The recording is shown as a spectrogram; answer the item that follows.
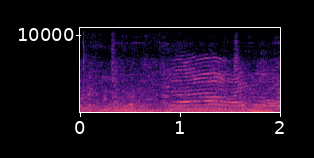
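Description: Voices of a crowd talking on a busy walkway, with a high, wavering voice, such as a child's, about a second in.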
